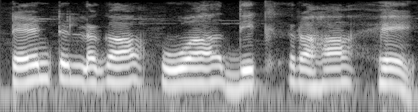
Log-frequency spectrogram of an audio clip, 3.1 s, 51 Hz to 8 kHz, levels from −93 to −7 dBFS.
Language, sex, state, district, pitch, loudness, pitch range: Hindi, male, Madhya Pradesh, Dhar, 185 Hz, -14 LUFS, 175-200 Hz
